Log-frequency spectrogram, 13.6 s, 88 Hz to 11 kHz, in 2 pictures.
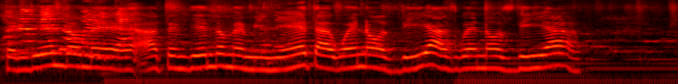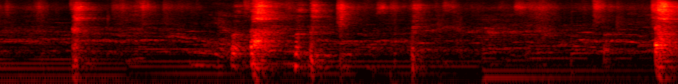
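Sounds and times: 
speech: 0:00.0 - 0:05.9
person coughing close to the microphone: 0:09.3 - 0:10.2.

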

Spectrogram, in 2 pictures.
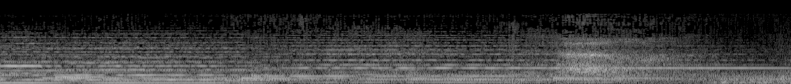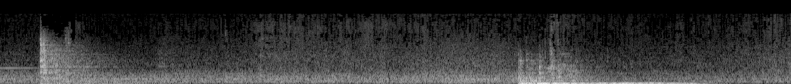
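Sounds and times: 
steady hiss: 0:00.0 - 0:15.8
rough noise with heavy low rumble: 0:01.4 - 0:15.8
door bursting open: 0:08.3 - 0:09.8, 0:13.1 - 0:15.2.

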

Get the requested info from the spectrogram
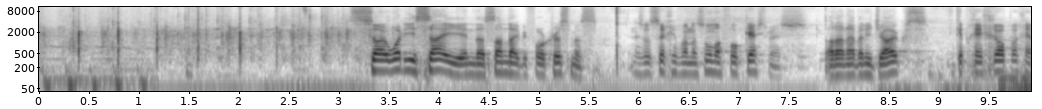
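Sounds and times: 
small audience clapping for musicians: 0:00.0 - 0:04.2
speech: 0:03.3 - 0:09.9.

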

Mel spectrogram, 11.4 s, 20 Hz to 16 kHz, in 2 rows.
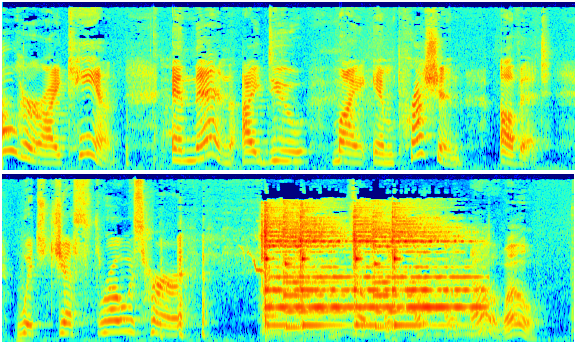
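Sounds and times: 
speech: 0:00.5 - 0:11.2
phone alert tone: 0:08.3 - 0:10.6.

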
